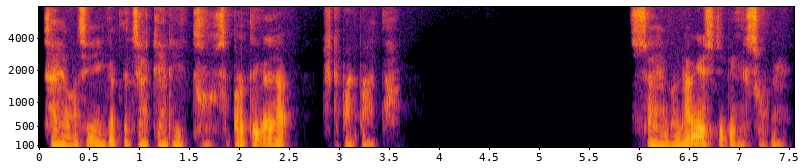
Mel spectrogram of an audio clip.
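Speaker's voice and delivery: low, halting voice with long pauses; close to tears. Real, not acted. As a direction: hold back real tears while remembering. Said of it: "ini saya ceritain sampai kepingin nangis saya". (suara rendah menahan tangis)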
